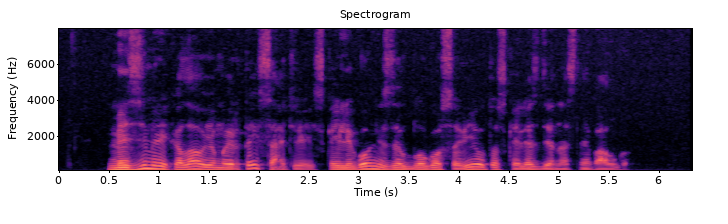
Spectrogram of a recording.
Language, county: Lithuanian, Kaunas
